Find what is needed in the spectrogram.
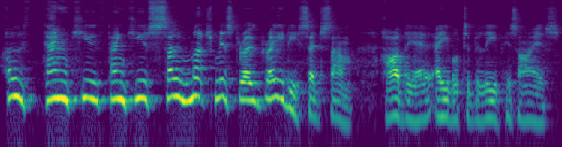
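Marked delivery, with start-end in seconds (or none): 0.1-4.0 put-on high, slow, thrilled child's thanks; overjoyed boy. Sam thanks O'Grady for the tree house, high and thrilled. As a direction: gush with delight like a small boy.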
